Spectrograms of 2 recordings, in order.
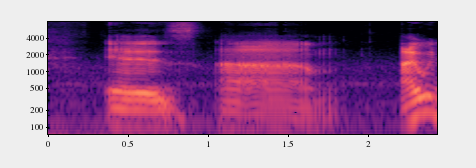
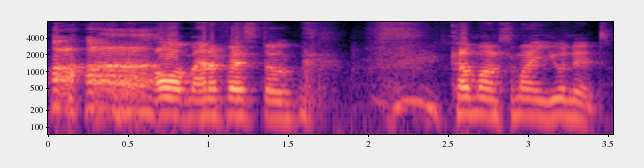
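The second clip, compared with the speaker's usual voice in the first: hammed-up hero call; 4 semitones higher, 7 dB louder than usual. Acted call to teammate.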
